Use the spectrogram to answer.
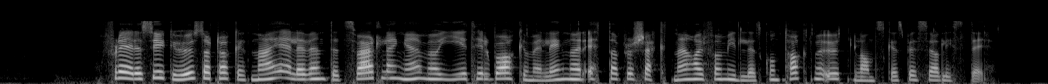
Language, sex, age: Norwegian, female, 25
